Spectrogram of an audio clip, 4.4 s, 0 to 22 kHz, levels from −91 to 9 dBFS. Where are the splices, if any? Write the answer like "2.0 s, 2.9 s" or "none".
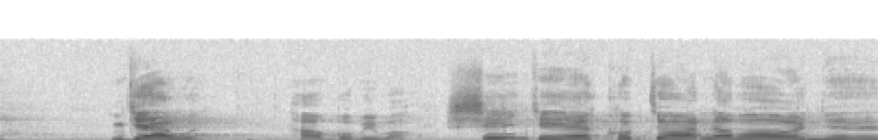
2.2 s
